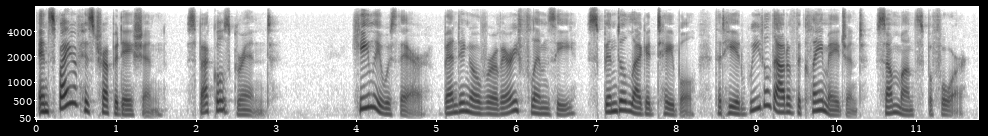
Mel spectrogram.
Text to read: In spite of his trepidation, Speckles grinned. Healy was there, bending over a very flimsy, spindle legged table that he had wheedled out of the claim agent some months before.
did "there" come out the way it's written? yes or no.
yes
